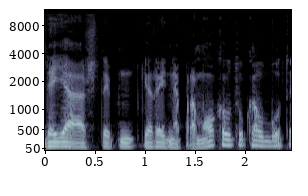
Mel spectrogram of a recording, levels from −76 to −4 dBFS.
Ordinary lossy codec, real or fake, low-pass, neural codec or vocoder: AAC, 32 kbps; real; 10.8 kHz; none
